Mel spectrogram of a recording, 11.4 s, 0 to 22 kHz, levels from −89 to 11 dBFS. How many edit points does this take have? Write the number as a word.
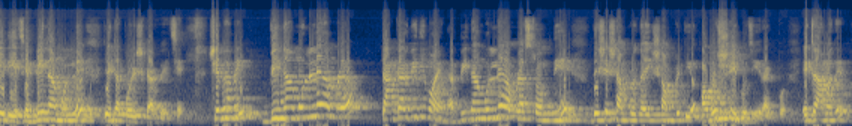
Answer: zero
